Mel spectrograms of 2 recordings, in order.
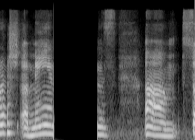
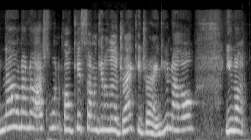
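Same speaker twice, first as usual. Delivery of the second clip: breezy cover-up; 7 semitones higher, faster than usual. Retold or imitated. Playing casual to get car keys.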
